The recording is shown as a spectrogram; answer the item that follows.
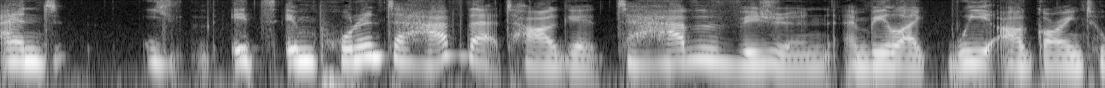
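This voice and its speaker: Speaking at a moderate pace with ordinary pitch variation, a woman talks in an Australian accent. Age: 20s. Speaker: senator. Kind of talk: interview.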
